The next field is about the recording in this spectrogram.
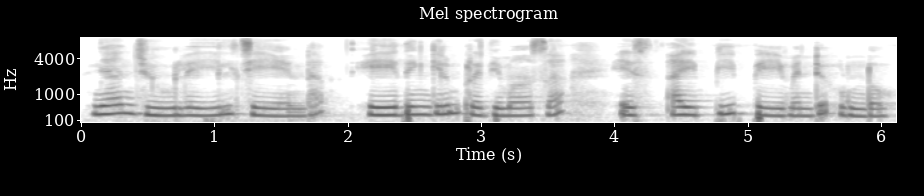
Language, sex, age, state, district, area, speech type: Malayalam, female, 18-30, Kerala, Wayanad, rural, read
